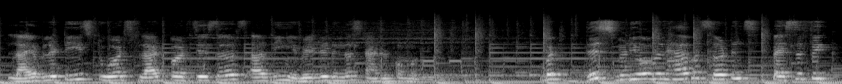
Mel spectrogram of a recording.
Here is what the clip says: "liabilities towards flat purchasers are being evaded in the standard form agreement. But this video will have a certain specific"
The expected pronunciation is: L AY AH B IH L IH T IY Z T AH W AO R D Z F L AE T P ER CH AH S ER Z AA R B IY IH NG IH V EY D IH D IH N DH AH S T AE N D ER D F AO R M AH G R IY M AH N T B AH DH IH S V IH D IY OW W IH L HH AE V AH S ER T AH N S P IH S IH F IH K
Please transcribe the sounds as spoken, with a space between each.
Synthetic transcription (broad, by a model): L AY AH B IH L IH T IY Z T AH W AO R D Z F L AE T P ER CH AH S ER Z AA R B IY IH NG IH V EY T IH D IH N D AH S T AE N D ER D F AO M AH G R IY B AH T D IH S V IH D IY OW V IH L HH AE V AH S ER T AH N S P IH S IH F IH K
